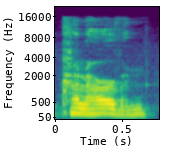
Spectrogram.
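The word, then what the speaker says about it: Caernarfon: And thinking about my Welsh pronunciation, Carnarvon. And so the C is always a hard C.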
